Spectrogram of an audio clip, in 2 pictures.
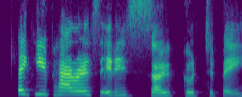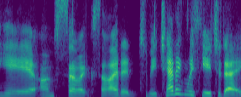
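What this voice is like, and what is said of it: Australian accent. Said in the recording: “Australia on the Gold Coast ... if you guys can't hear her accent, how amazing and just so cute”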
